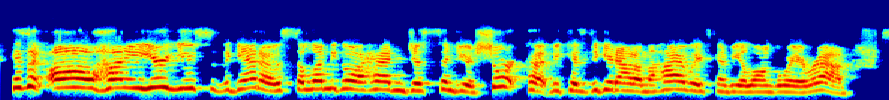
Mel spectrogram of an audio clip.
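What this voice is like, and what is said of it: Fast mixed Midwestern-Southern accent. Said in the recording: “my accent's weird. It's like a weird bastardization of, you know, I guess Michigan and Midwest and the South, you know, mixed all together... Plus I talk fast.”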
